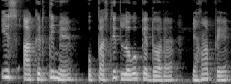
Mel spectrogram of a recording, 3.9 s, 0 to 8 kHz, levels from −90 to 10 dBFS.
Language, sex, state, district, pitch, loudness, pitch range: Hindi, male, Punjab, Kapurthala, 175 Hz, -16 LUFS, 155-190 Hz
